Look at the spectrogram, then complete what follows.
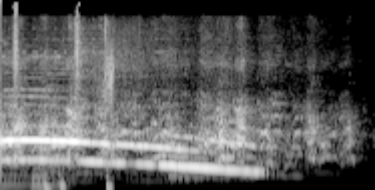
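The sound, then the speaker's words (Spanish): A dog lets out one long, loud howl that slides steadily downward in pitch before fading away, with a few low thumps at the very start. “¿Listos para comenzar? ¡Aúlla conmigo! ¡Aú!”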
